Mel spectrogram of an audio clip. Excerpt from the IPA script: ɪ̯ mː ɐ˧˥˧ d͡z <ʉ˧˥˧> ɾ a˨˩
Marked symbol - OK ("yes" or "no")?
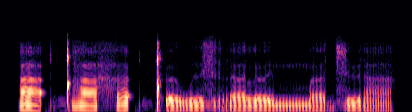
yes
